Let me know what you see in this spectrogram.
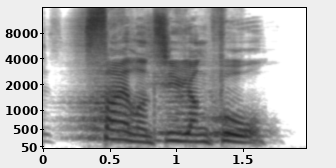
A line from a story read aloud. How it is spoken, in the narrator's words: Alloran snapped angrily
